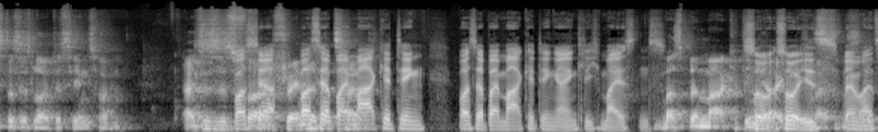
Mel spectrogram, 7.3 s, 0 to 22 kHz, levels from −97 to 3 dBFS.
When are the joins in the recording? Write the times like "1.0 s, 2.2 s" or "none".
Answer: none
